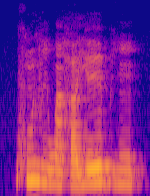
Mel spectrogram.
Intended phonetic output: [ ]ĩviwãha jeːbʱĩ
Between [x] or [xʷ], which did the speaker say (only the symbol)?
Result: xʷ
